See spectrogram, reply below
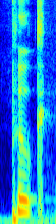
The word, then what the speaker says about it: Puch: Your word is spelled P-U-C-H. – Pook. – That is correct.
